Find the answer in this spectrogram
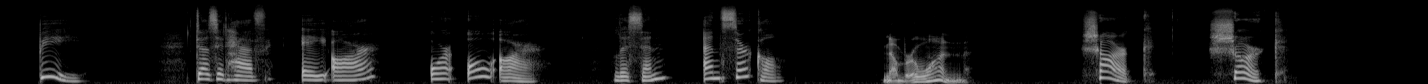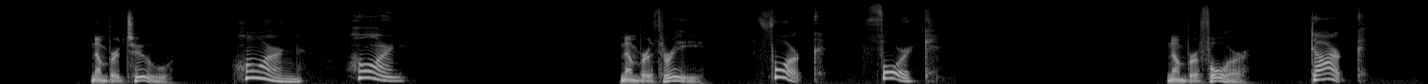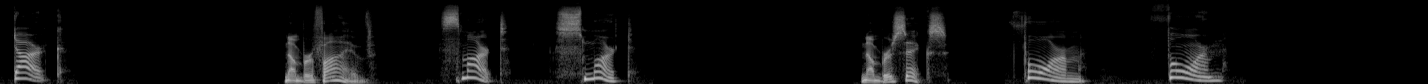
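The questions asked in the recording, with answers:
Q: Does it have AR or OR?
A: AR (shark)

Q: Does it have AR or OR?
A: OR (horn)

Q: Does it have AR or OR?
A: OR (fork)

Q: Does it have AR or OR?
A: AR (dark)

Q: Does it have AR or OR?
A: AR (smart)

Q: Does it have AR or OR?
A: OR (form)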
